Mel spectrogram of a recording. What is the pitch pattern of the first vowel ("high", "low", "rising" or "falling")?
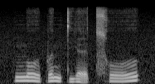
falling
